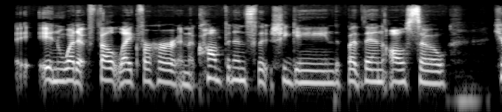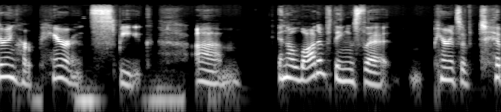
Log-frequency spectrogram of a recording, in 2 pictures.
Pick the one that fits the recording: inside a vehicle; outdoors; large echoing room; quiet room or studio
quiet room or studio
